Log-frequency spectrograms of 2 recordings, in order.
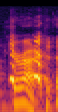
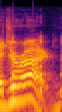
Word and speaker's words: Gerard: Gerard, Leah Gerard. – Yay! – Dylan's superior officer. – That's exactly right. It's pronounced like Gil Gerard, Buck Rogers from the Across the 25th Century.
